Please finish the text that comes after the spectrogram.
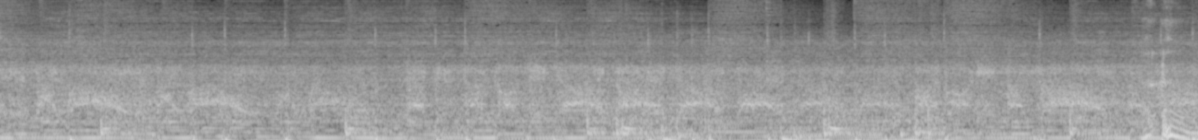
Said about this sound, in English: it's hard to, to understand if he's screaming his ass off or if he's just whispering with some distortion on it.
